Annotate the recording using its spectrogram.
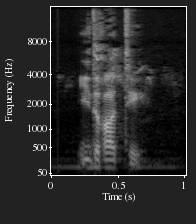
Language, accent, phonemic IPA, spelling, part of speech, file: French, France, /i.dʁa.te/, hydrater, verb, LL-Q150 (fra)-hydrater.wav
- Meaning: to hydrate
